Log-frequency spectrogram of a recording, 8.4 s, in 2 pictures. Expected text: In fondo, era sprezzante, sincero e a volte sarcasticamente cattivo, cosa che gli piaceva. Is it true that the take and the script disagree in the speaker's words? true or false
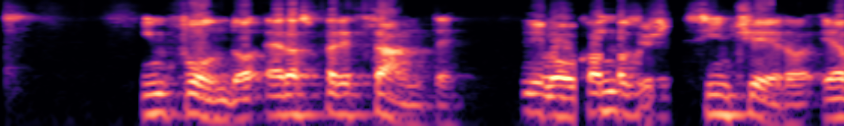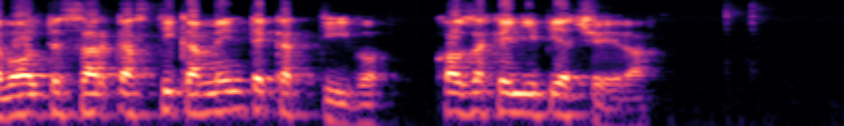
true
